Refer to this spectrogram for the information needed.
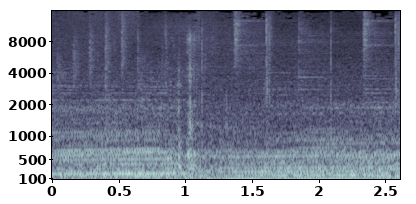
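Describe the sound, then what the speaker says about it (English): A tuned Fiat 124 Spider Abarth accelerates at about 75 mph and shifts gear, its engine a loud, steady, close drone with a brief dip at the shift before it keeps climbing. "Let's see what happens when I do that same shift in the same spot at 75 miles an hour."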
